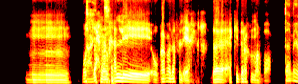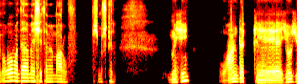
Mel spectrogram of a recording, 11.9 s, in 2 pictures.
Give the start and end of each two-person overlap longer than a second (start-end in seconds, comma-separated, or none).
none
